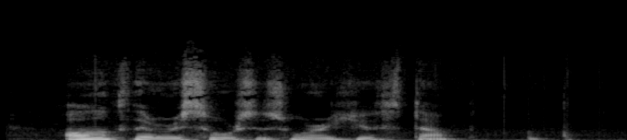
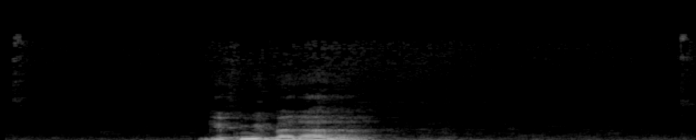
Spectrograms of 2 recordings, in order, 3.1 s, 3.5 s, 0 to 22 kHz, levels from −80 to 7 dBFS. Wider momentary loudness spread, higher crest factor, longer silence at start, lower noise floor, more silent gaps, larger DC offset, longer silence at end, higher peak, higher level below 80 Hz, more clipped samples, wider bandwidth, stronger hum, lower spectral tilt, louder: about the same, 17 LU vs 15 LU; about the same, 18 dB vs 18 dB; second, 0.35 s vs 1 s; second, -47 dBFS vs -67 dBFS; neither; neither; second, 0.3 s vs 1.6 s; first, -8 dBFS vs -12 dBFS; first, -56 dBFS vs -64 dBFS; neither; second, 13 kHz vs 16 kHz; neither; second, -5.5 dB/octave vs -8.5 dB/octave; about the same, -27 LUFS vs -27 LUFS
